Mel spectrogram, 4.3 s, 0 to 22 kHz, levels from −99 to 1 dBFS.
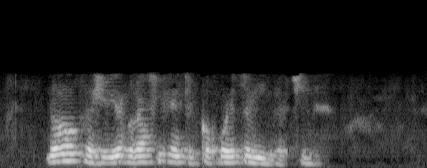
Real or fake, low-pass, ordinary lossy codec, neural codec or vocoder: fake; 3.6 kHz; MP3, 24 kbps; codec, 16 kHz, 2 kbps, FreqCodec, smaller model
